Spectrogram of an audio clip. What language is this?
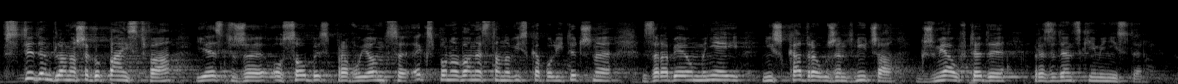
Polish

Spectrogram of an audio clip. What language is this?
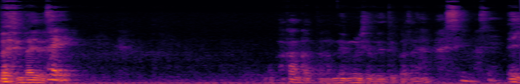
Japanese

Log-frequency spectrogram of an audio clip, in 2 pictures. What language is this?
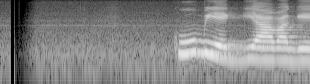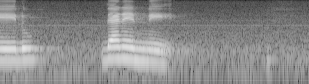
Sinhala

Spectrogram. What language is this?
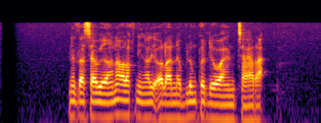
Sundanese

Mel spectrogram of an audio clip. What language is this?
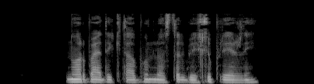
Pashto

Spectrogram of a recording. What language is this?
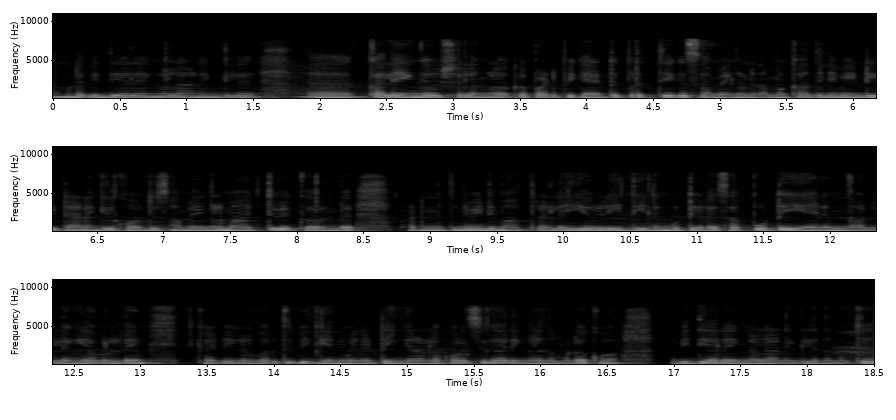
Malayalam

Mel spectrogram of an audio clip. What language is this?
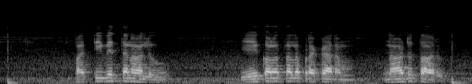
Telugu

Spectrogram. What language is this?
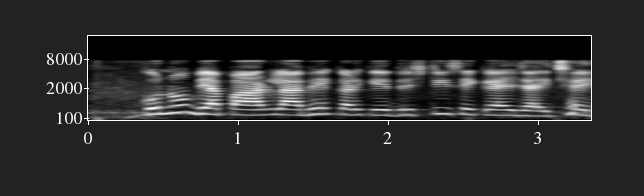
Magahi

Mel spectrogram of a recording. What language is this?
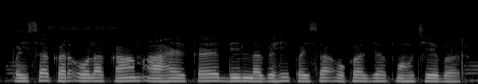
Chhattisgarhi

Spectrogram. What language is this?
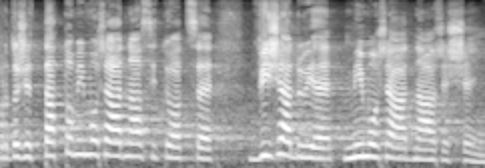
Czech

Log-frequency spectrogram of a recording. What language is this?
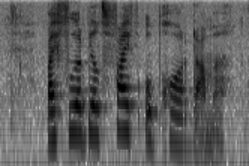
Afrikaans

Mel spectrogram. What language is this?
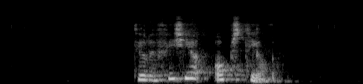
Western Frisian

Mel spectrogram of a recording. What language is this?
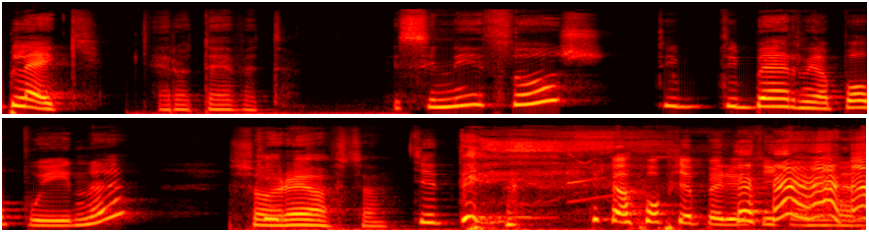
Greek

